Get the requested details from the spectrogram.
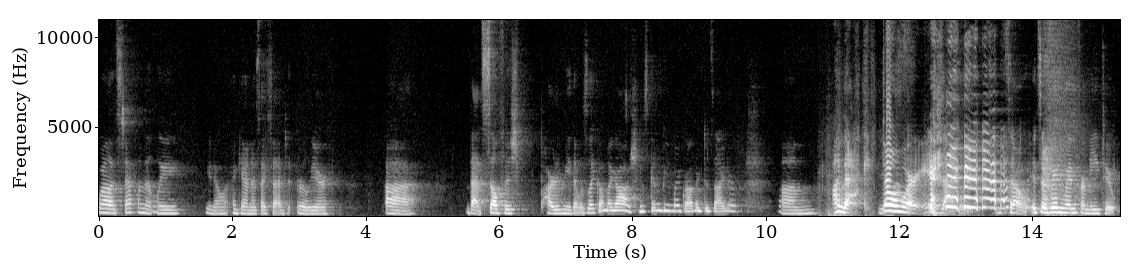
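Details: Adult woman speaking; unaffected speaker.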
